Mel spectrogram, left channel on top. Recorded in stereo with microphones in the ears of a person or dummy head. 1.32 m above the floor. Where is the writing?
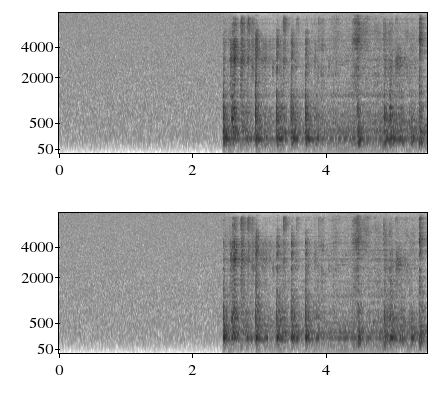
25° left (ahead or behind), 1.2 m.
